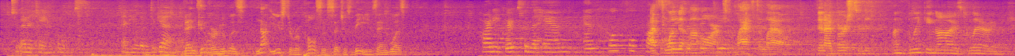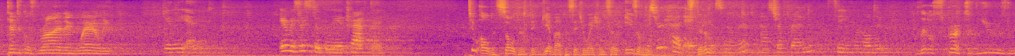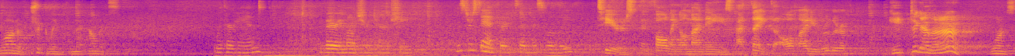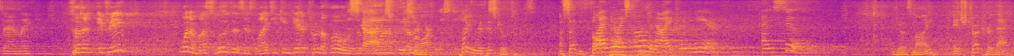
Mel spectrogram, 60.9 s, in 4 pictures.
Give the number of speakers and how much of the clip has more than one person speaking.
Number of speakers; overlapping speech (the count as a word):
five, about 11%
